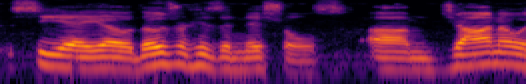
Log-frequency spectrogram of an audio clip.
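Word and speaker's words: Cano: Jono is how you pronounce it, but it's spelled C-A-N-O.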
